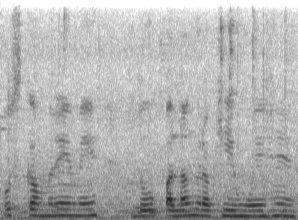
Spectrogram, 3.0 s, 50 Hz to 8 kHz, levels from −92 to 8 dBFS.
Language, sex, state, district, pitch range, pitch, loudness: Hindi, female, Chhattisgarh, Raipur, 205-215 Hz, 210 Hz, -16 LUFS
